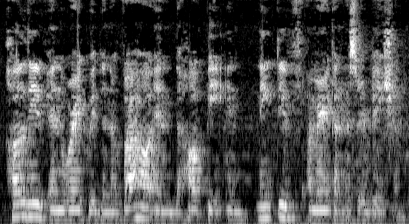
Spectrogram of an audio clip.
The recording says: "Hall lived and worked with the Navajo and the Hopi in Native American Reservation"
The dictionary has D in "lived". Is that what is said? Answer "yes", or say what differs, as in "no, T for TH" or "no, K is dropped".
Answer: no, D is dropped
